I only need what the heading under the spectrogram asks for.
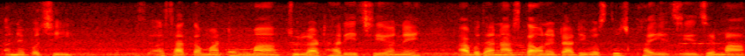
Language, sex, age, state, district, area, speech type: Gujarati, female, 45-60, Gujarat, Junagadh, urban, spontaneous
